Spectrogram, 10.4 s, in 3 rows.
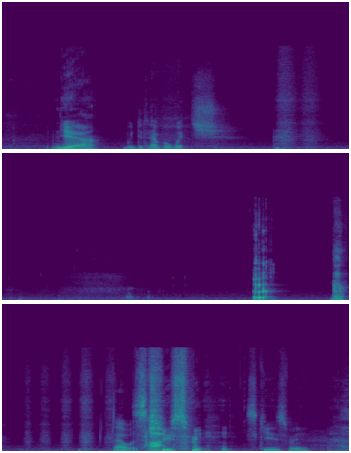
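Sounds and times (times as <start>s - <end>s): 
speech: 0.5s - 3.0s, 8.1s - 10.4s
person burping: 6.0s - 7.0s.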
